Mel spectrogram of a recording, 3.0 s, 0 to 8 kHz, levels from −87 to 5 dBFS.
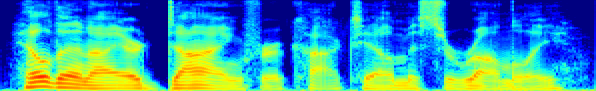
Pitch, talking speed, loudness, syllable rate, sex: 100 Hz, 200 wpm, -19 LUFS, 6.0 syllables/s, male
